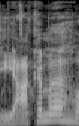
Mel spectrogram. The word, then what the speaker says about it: Yakima: I think it's pronounced Yakima, like the city of Washington.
